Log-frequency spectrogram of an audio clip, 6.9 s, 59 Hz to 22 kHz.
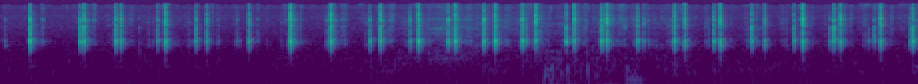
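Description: A small, hollow blue plastic cylindrical container with a lid is held in one hand while fingernails tap and scratch its top. A quick, irregular series of sharp, dry clicks with a hollow ring around 1.1 kHz sounds, each dying away almost instantly, with faint scratching between them.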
